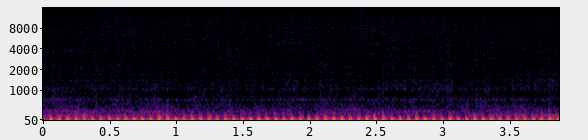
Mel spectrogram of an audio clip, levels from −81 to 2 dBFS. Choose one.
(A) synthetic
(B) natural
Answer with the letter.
A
